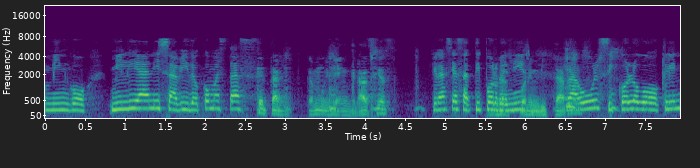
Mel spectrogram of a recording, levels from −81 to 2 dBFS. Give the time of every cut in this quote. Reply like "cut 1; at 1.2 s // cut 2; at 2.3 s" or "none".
cut 1; at 4.8 s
